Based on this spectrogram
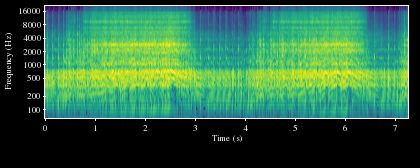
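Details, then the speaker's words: Older Poulan 2000 chainsaw after adding fuel and shortening the fuel line, which was tangled and not sinking to the tank bottom: revs surge and sag about three seconds apart, never holding steady; still fuel-starved, carb clean followed. "so i added a little bit more fuel into it and shortened that fuel line just a bit i think it was actually like tangled up on itself in there and wasn't able to sink to the bottom like it's supposed to or like float with the fuel so it wasn't getting the fuel like it needs to"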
